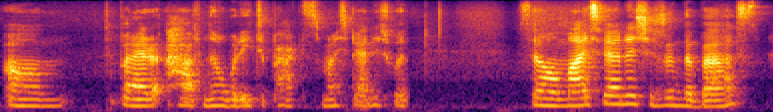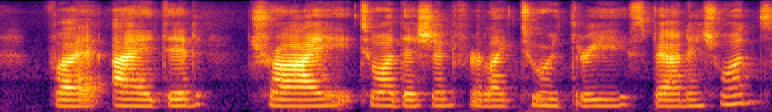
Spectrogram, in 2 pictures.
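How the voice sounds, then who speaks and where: A woman speaks in a normal speaking voice with an American accent, at medium pitch. Her pace is moderate and her intonation fairly even. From United States. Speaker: beginner voice actor, video creator. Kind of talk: casual vlog talk to camera. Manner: casual, with many fillers and self-corrections.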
